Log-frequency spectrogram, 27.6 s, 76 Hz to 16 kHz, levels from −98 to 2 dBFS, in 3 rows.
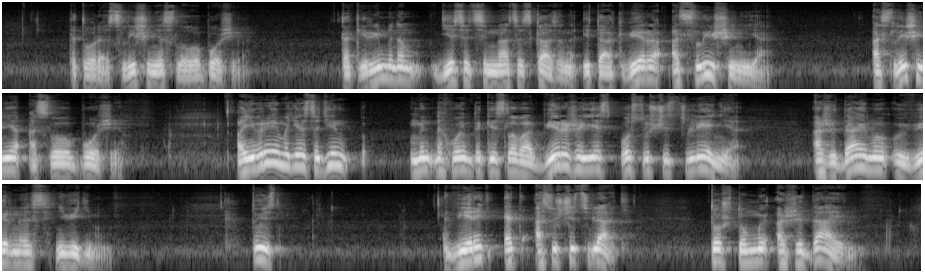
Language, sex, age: Russian, male, 50-69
